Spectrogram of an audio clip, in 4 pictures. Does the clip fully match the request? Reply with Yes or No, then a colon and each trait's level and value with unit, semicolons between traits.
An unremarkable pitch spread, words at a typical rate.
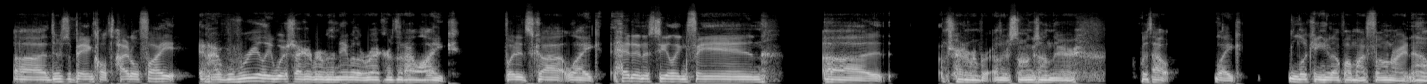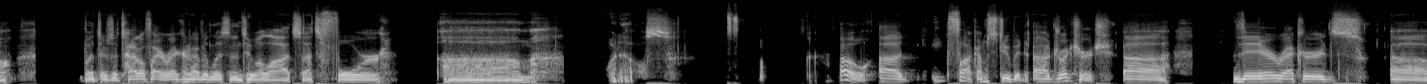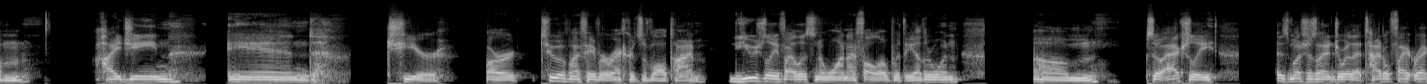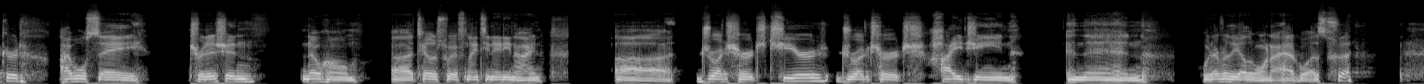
Yes: average, 3.0 semitones; average, 150 wpm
